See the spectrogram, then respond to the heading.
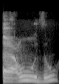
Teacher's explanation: Tolong perhatian, bukan au, jangan ada gunna. Tidak ada sifat gunna dalam huruf ain. Sifat gunna hanya dalam huruf nun dan mim.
